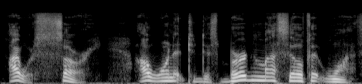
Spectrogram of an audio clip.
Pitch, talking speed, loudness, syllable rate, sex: 145 Hz, 165 wpm, -17 LUFS, 5.1 syllables/s, male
